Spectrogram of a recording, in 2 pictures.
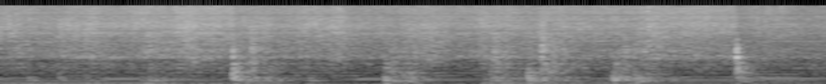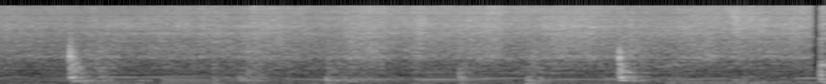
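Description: Panch phoron spice mix frying in a pan with a little oil for a healthy vegetarian dish, giving a steady close sizzle broken by repeated scraping strokes of a spoon as the spices are stirred, with no voices.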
